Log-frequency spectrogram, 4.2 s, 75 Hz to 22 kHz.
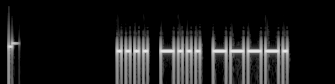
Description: Morse code, heard as a keyed tone, about 22 wpm, 700 Hz. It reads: HB9
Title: Callsign Prefixes for Top 25 DXCC - 22wpm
